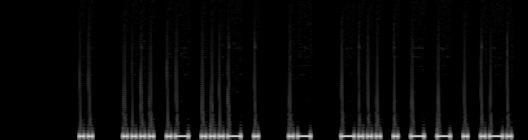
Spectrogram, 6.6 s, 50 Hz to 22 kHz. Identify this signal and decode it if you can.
Morse code, heard as a keyed tone, about 22 wpm, 700 Hz. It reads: I HAVE A BETTER
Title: Sentences from Top 1000 Words - Review Part 5 - 22wpm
